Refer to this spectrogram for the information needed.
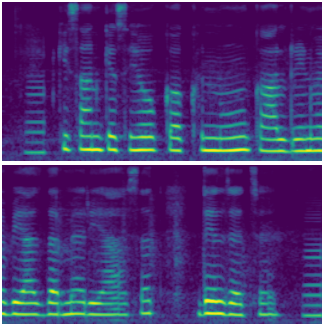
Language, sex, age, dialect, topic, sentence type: Maithili, female, 18-24, Eastern / Thethi, banking, statement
